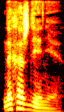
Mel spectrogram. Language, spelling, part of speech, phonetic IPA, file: Russian, нахождение, noun, [nəxɐʐˈdʲenʲɪje], Ru-нахождение.ogg
- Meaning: 1. finding 2. being (at)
